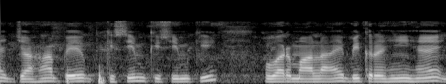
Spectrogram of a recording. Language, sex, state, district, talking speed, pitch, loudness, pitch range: Hindi, male, Uttar Pradesh, Lucknow, 120 wpm, 135 Hz, -16 LUFS, 135-150 Hz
